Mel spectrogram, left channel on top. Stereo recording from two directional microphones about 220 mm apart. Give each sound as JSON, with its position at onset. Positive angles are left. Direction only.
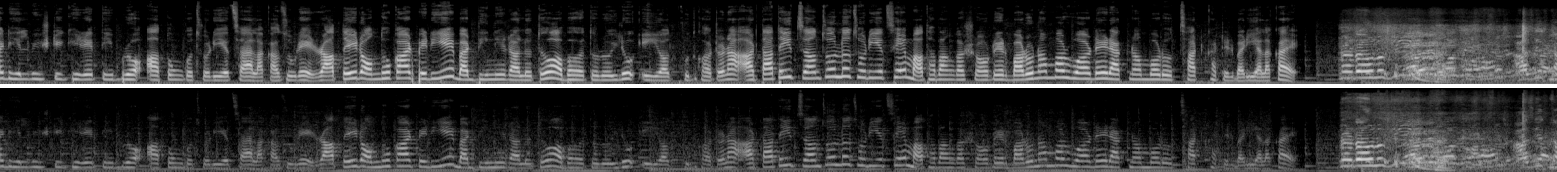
{"t": 0.0, "sound": "speech", "side_deg": 45}
{"t": 13.5, "sound": "speech", "side_deg": -15}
